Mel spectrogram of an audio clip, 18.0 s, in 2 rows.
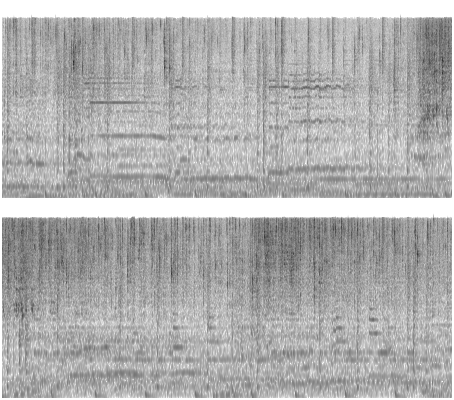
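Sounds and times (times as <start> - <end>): soft background music: 0.0 - 18.0
battered food deep-frying in oil: 7.0 - 18.0.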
